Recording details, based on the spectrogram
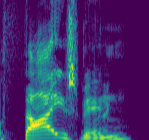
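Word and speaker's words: Theismann: he that's right it was thian became Joe thyman because he wanted to rhyme with winning the Heisman which he did not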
